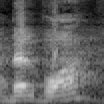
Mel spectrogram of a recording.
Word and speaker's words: Belvoir: Si ven ustedes ahí en página 7 donde dice Belvoir, realmente se pronuncia Belvoir. Es un castillo. Pongan por favor el castillo de Belvoir.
